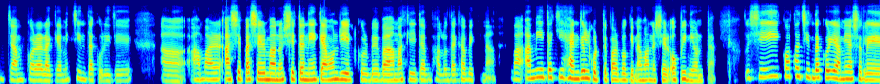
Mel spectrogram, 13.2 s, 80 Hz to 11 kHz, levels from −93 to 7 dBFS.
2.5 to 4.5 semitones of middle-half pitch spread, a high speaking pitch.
Yes: average, 3.0 semitones; high, 210 Hz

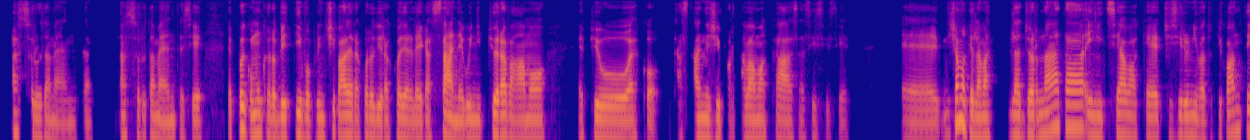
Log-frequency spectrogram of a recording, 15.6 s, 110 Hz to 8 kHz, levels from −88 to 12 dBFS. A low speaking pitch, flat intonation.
Yes: low, 110 Hz; narrow, 2.3 semitones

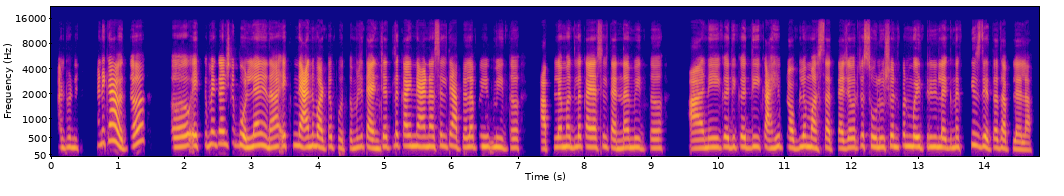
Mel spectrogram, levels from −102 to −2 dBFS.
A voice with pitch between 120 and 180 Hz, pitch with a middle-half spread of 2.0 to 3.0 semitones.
No: very high, 255 Hz; narrow, 2.4 semitones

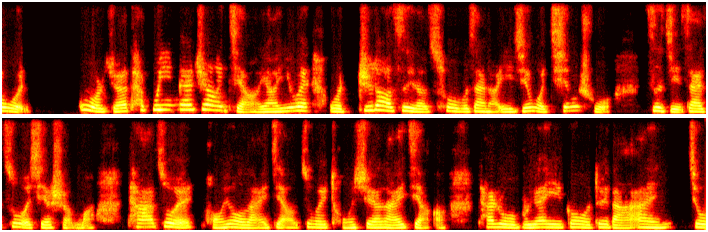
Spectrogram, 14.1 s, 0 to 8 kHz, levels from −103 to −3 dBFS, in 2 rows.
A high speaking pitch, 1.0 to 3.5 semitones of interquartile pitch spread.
No: high, 225 Hz; average, 3.9 semitones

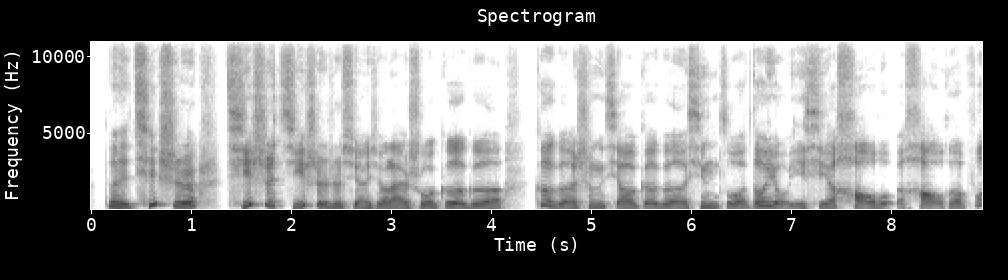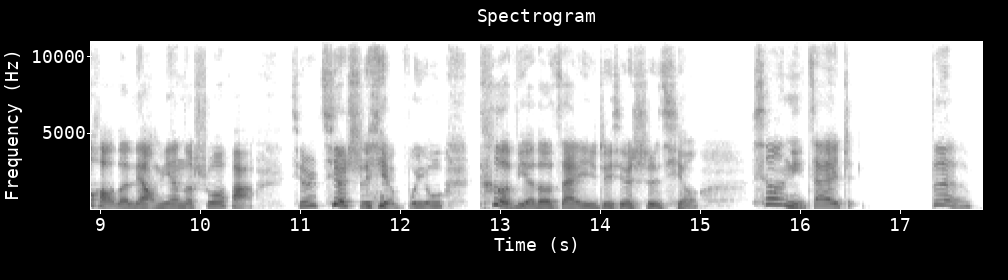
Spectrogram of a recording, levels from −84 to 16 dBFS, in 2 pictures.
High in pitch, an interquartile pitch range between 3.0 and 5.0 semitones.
Yes: high, 205 Hz; average, 4.6 semitones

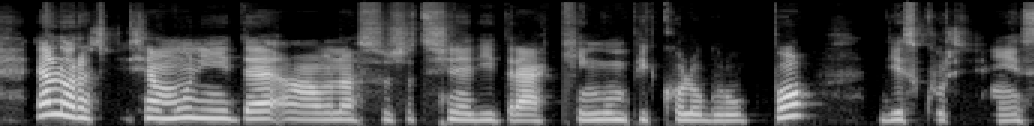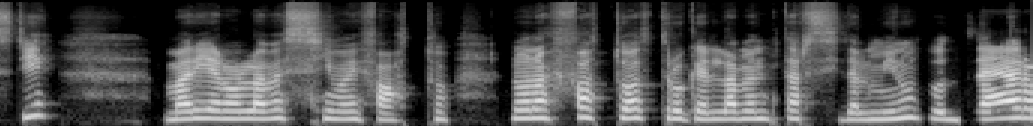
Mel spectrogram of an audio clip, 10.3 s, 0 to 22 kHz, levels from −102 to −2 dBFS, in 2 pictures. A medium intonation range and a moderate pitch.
No: average, 3.5 semitones; high, 235 Hz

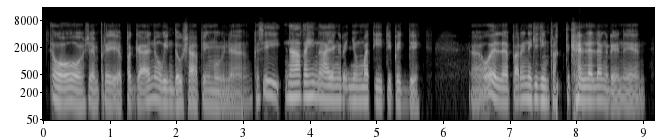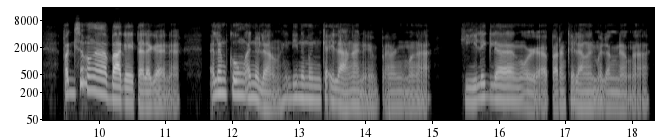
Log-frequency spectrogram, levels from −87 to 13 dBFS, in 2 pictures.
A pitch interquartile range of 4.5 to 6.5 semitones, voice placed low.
Yes: average, 4.9 semitones; low, 130 Hz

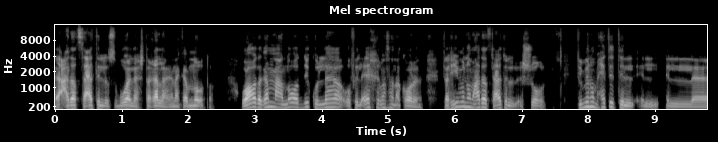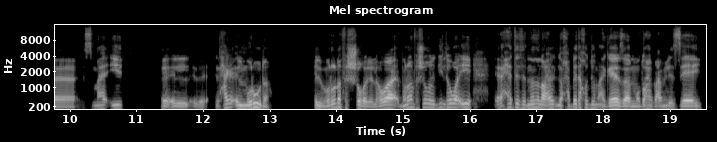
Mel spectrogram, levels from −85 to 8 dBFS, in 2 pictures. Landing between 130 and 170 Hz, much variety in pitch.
Yes: medium, 140 Hz; wide, 5.7 semitones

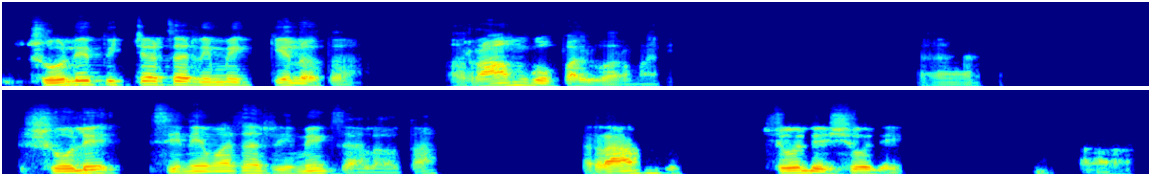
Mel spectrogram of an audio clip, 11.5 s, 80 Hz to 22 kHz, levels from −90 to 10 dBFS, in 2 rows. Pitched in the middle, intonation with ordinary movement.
No: low, 125 Hz; average, 4.3 semitones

